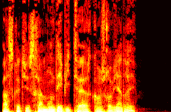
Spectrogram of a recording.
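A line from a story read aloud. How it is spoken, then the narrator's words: Calm reply. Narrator (French): lui répond Juna calmement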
